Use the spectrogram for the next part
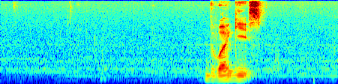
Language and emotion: Russian, neutral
